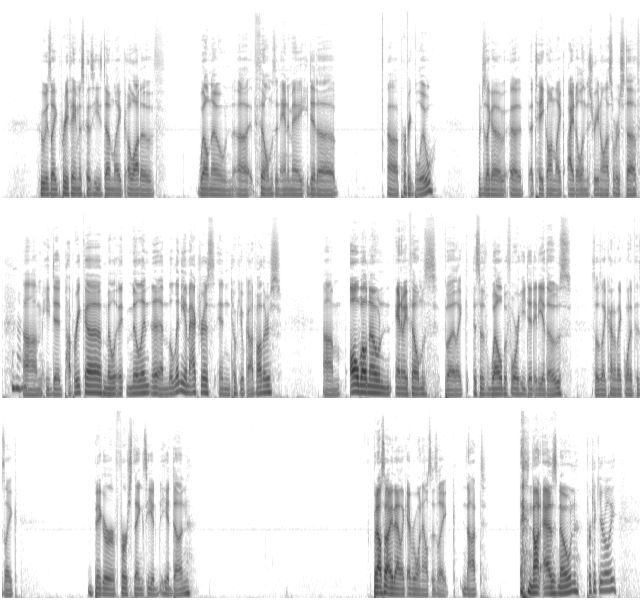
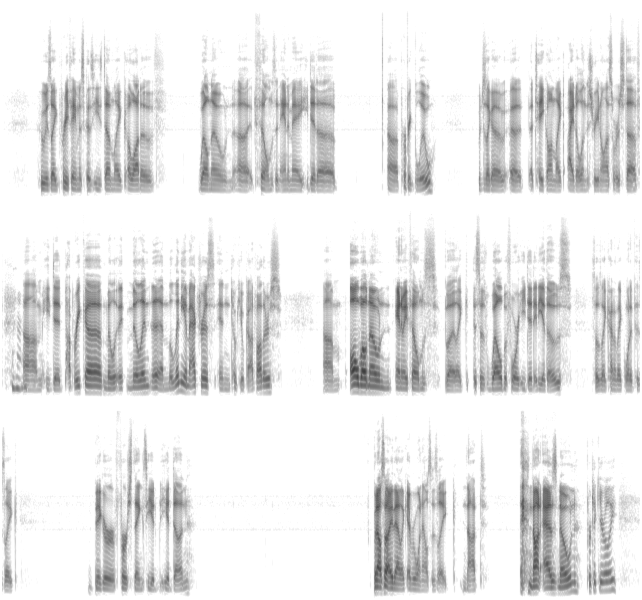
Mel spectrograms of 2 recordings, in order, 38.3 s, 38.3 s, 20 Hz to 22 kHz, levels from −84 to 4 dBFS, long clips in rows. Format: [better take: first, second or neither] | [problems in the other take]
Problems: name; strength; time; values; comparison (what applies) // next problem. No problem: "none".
first | thin; somewhat; fading below 300 Hz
